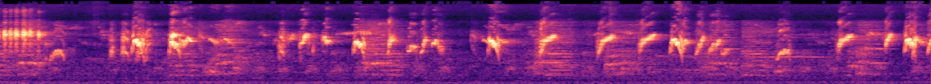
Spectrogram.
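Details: Bell-toned song of a red-whiskered bulbul in voice training: a steady series of short, bright, slurred whistles and chirps, grouped in quick pairs and triplets throughout.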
